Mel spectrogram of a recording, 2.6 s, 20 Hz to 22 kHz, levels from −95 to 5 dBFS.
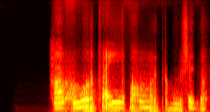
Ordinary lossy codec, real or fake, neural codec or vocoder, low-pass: none; fake; codec, 44.1 kHz, 0.9 kbps, DAC; none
